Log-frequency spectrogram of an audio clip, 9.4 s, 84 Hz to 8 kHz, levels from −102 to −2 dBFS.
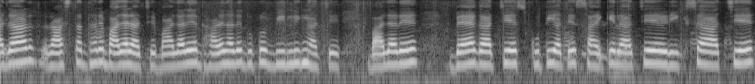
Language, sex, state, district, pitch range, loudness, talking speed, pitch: Bengali, female, West Bengal, Paschim Medinipur, 230-265 Hz, -25 LUFS, 125 wpm, 250 Hz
